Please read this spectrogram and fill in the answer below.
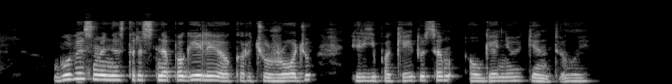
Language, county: Lithuanian, Vilnius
